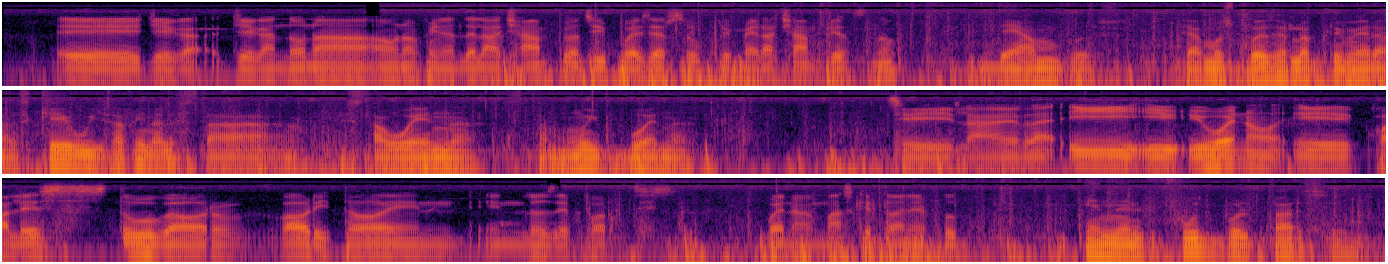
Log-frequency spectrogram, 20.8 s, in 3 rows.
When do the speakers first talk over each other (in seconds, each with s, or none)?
none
